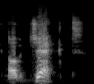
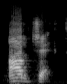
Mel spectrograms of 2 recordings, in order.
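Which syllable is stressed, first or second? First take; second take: second; first. First: The stress is on the second syllable. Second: The stress is on the first syllable. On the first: "we are stressing the second syllable" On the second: "the stress is in the first syllable"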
